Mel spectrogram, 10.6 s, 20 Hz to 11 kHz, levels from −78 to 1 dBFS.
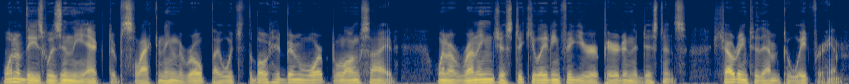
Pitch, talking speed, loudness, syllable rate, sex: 90 Hz, 200 wpm, -18 LUFS, 5.7 syllables/s, male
